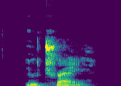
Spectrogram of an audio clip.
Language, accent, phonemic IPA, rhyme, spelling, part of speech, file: English, Southern England, /uˈtɹeɪ/, -eɪ, outré, adjective, LL-Q1860 (eng)-outré.wav
- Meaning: 1. Beyond what is customary or proper; extravagant 2. Very unconventional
